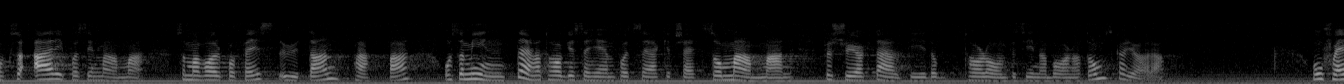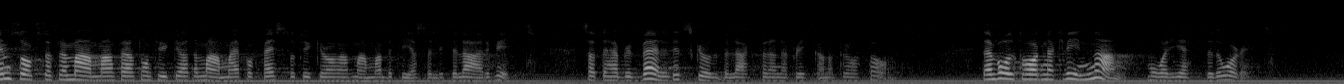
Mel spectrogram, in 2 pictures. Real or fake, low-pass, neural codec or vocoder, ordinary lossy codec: real; 7.2 kHz; none; none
